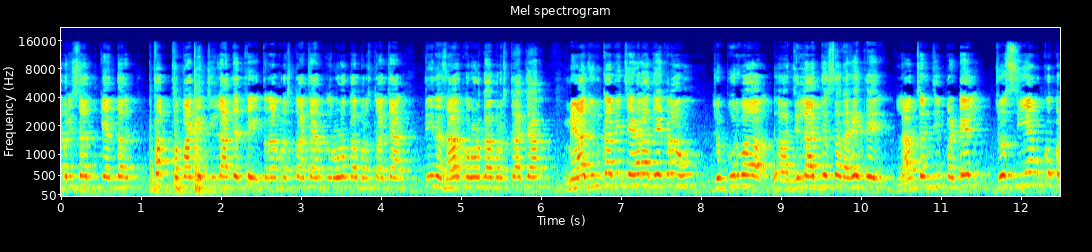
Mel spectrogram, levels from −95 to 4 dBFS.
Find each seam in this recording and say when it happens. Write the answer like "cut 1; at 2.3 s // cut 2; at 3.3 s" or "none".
cut 1; at 6.1 s // cut 2; at 8.0 s // cut 3; at 8.9 s // cut 4; at 10.4 s // cut 5; at 11.8 s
